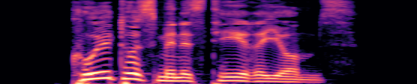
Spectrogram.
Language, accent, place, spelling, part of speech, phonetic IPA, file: German, Germany, Berlin, Kultusministeriums, noun, [ˈkʊltʊsminɪsˌteːʁiʊms], De-Kultusministeriums.ogg
- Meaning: genitive singular of Kultusministerium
